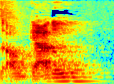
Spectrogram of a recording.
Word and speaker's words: Elgato: at um also um I'm here in this algado that's how you pronounce it uh to record so I might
